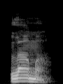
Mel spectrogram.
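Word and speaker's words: למה: How do you say why in Hebrew? Lama.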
